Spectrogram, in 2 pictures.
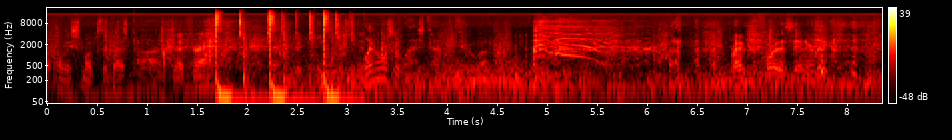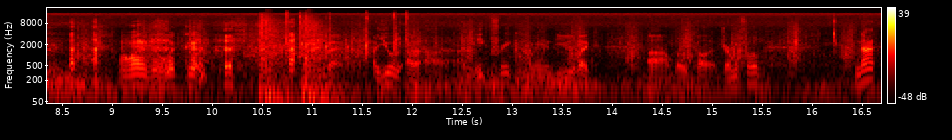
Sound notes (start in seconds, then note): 4.8 laughs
